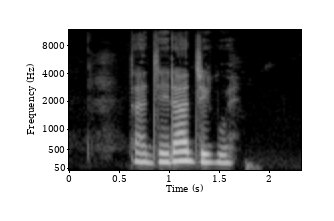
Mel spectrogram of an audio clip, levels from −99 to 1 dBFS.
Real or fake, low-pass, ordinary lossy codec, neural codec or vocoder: real; none; none; none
